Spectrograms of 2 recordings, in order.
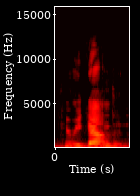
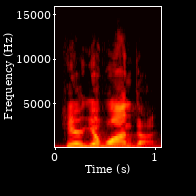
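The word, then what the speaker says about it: Kinyarwanda: They speak Kirigandan. Kirigandan? How do you pronounce it, Chad? Kiryawanda.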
